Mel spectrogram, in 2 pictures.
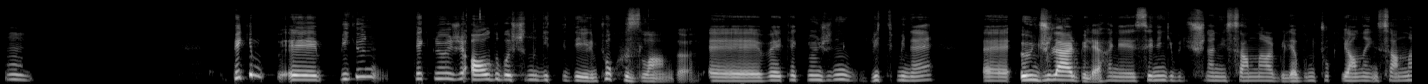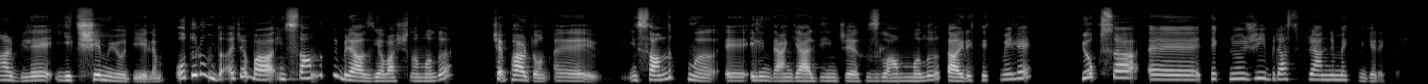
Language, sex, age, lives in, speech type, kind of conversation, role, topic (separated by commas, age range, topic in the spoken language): Turkish, female, 50-54, Italy, conversation, podcast, host, Teknolojik değişikliklere hızla uyum sağlamak için neler yapıyorsunuz?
